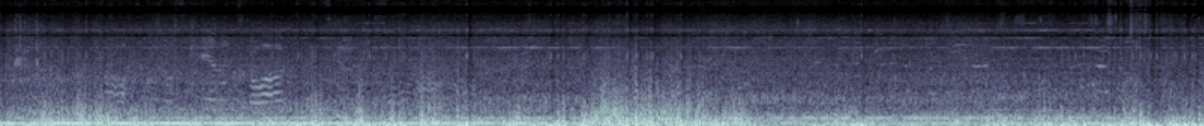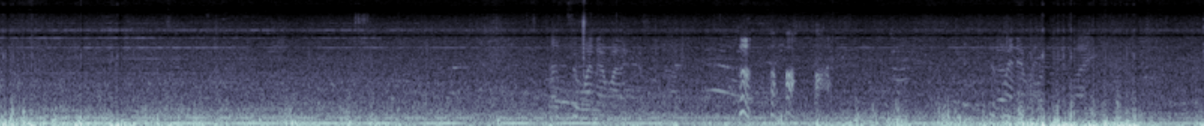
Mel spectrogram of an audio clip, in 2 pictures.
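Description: Steady low engine drone from a schooner motoring past close by with its sails furled, with scattered voices of onlookers and some wind on the microphone.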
